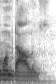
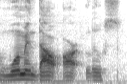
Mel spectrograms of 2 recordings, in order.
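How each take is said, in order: First: It is said fast, run together like one word. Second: It is said slowly, word by word with pauses.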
